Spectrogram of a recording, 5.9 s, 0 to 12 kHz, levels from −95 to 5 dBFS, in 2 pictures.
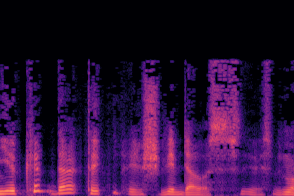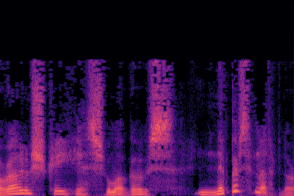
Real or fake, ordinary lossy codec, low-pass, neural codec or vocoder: fake; MP3, 32 kbps; 10.8 kHz; codec, 16 kHz in and 24 kHz out, 0.4 kbps, LongCat-Audio-Codec, four codebook decoder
